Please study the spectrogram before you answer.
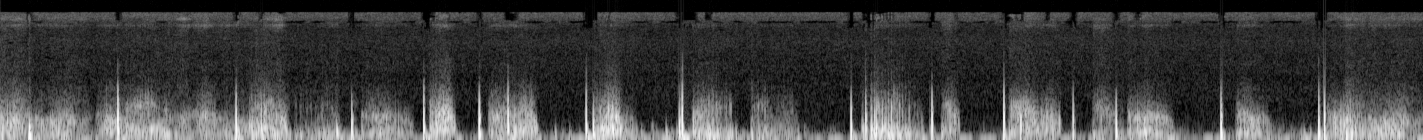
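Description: Small solid, light-colored wooden cubes, held in pairs in each hand close to a binaural microphone, are clicked and knocked together with the fingertips. A quick, uneven run of short, dry wooden taps sounds over a soft, low, rustling bed, with each knock dying away almost instantly.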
